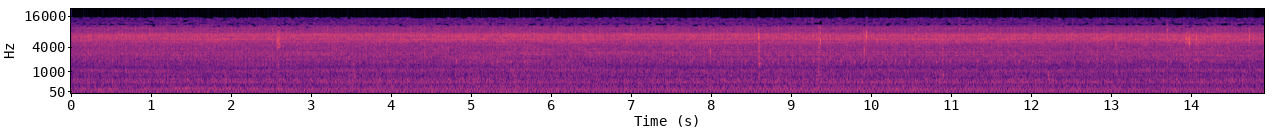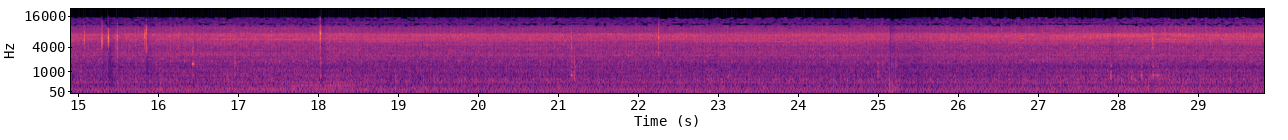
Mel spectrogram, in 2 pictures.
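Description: Scion xA's 1.5-litre four-cylinder engine idling steadily, with an occasional light click.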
